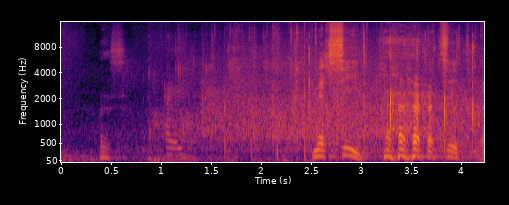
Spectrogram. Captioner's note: applause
